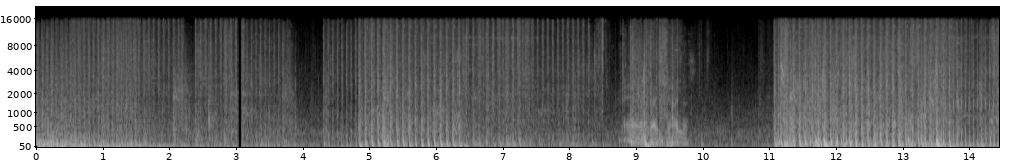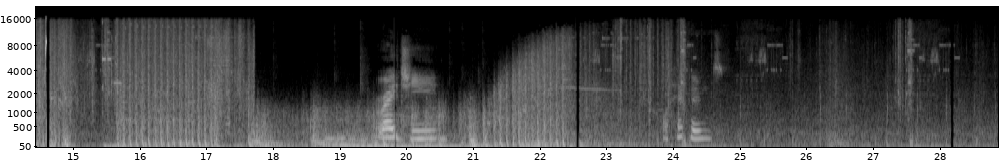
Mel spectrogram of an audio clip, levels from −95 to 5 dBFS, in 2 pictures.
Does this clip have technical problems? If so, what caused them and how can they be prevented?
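Yes. Damaged data in a compressed stream causes brief glitches of 40 to 80 ms at 3.02, 14.58, 19.82, 22.53 and 28.15 s. Corrupted bytes make the decoder misread frames and lose sync until it finds the next frame header. Checksummed transfers and error-checked storage would prevent it.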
